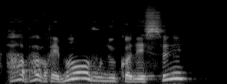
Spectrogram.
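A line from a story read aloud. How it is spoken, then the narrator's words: Effusive exclamation. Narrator (French): plus expansif, s'écria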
